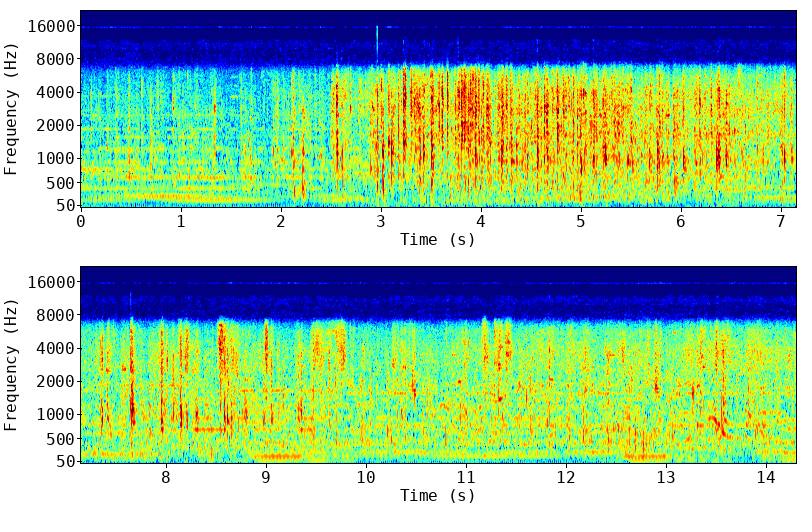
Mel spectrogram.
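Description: Horse hooves clip-clopping on a paved street, the clatter busiest from about two seconds in until past the middle, over background music of held low notes and a murmur of voices.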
